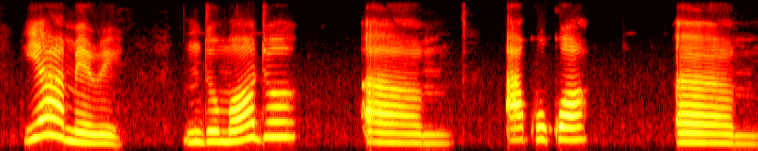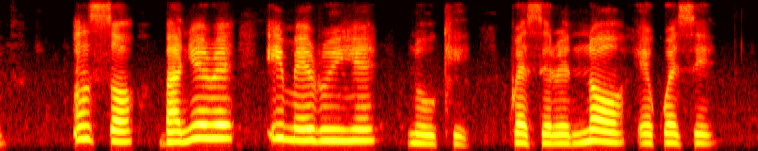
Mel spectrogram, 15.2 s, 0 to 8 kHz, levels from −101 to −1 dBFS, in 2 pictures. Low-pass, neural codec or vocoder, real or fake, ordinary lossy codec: 7.2 kHz; none; real; Opus, 24 kbps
